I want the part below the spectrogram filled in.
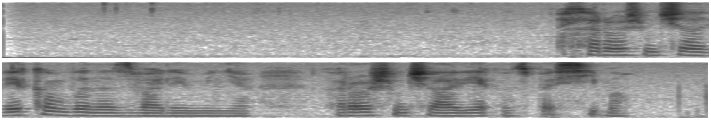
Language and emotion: Russian, positive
